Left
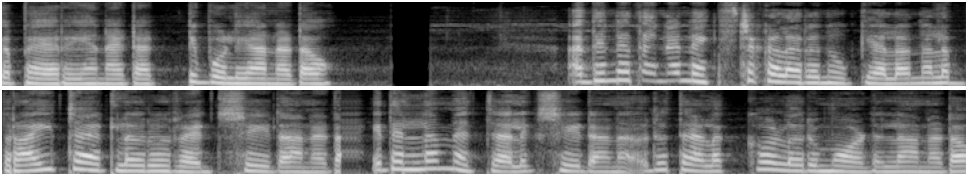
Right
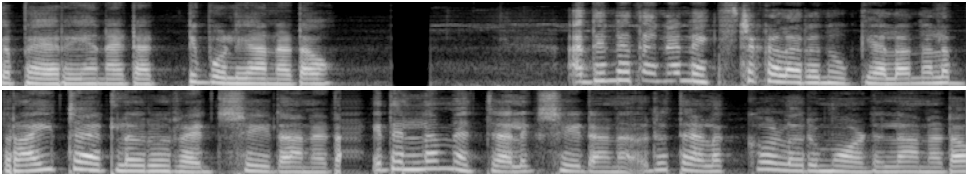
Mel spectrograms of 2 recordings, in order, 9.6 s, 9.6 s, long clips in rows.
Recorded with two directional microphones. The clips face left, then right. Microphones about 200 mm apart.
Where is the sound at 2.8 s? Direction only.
60° left (ahead or behind).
